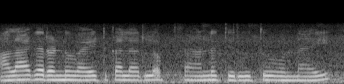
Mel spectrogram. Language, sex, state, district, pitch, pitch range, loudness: Telugu, female, Telangana, Mahabubabad, 200 Hz, 195-205 Hz, -15 LUFS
